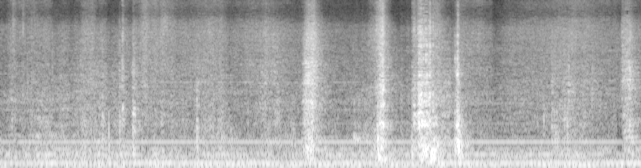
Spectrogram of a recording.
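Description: Cardboard boxes being handled on metal shelving: a few short scrapes and knocks a little past halfway, over a steady low hum.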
